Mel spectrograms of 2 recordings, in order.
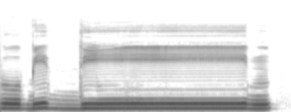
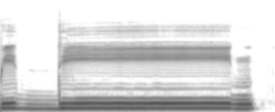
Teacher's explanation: بالدین کے اوپر مد عارض ہو رہی ہے، اس مد کو 3 الف کے برابر کھینچ کر پڑھیں گے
